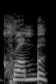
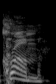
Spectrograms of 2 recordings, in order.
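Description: First: The final b is clearly pronounced. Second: The final b is not pronounced. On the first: The speaker calls it wrong. "Nobody says crumb" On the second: The speaker calls it right. "They say crumb"

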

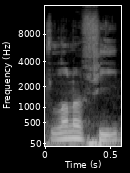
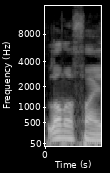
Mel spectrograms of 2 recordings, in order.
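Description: First: The name is said with French pronunciation. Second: The name is said with English pronunciation. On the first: "in French we say it Lonofi" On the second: "but Lonofi is pretty good as well"

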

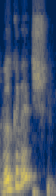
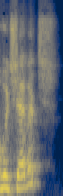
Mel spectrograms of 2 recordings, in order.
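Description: First: The middle consonant is a hard k sound. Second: The middle consonant is a ch sound. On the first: The speaker calls it wrong. "then pronounce it correctly" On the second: The speaker calls it right.

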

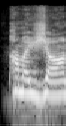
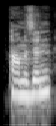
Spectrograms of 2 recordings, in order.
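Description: First: It is said with a North American pronunciation. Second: It is said with a non-American pronunciation. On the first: "as you North Americans say" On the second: "as I would say"

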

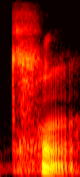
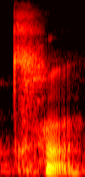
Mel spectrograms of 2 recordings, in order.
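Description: Both takes have the same delivery.

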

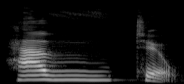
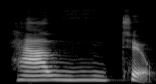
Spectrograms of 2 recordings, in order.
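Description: Both takes have the same delivery.

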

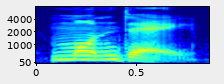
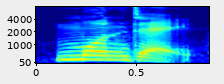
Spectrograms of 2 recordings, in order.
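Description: No difference in how they are said.

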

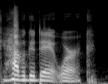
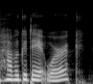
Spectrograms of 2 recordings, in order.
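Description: First: It is said in a mean, short tone. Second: It is said in a warm, friendly tone.

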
